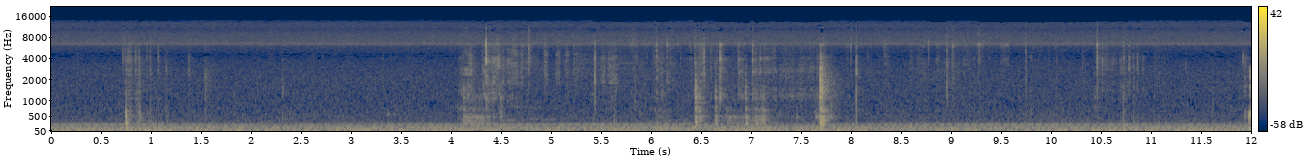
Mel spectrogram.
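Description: A few scattered small clicks and rustles of hands handling small plastic drone parts as micro motors are pressed into a Blade Inductrix's plastic ducted frame, over a steady low hum.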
